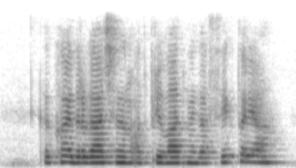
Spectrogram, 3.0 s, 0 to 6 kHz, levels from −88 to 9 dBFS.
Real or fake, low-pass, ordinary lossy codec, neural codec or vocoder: real; 5.4 kHz; none; none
